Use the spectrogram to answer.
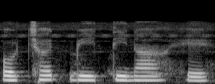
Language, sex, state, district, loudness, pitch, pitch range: Hindi, female, Arunachal Pradesh, Longding, -17 LUFS, 195 Hz, 190-200 Hz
